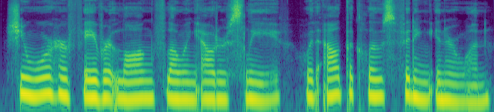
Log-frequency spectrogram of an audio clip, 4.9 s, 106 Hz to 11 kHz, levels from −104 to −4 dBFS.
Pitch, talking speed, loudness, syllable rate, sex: 190 Hz, 170 wpm, -17 LUFS, 5.3 syllables/s, female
